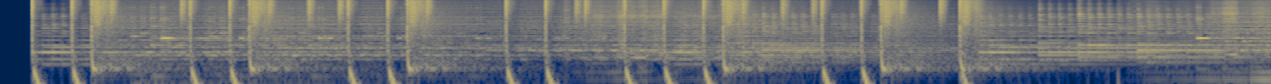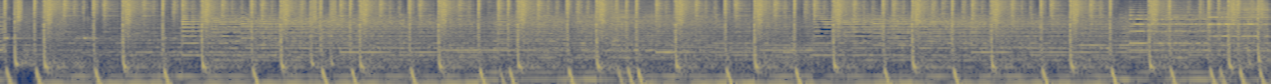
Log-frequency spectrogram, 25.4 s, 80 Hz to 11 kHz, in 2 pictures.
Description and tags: Freelance Loop
Another clip from one of my uncompleted tracks. Like all my loops, it is not even 50% finished and is for anybody to do as they wish.
delay, trance, flanger, free, drums, practise, synths, beat, 2013, mastering, house, fx, sample, electronic, clip, dubstep, comppression, loop, fruity-loops, eq, limters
